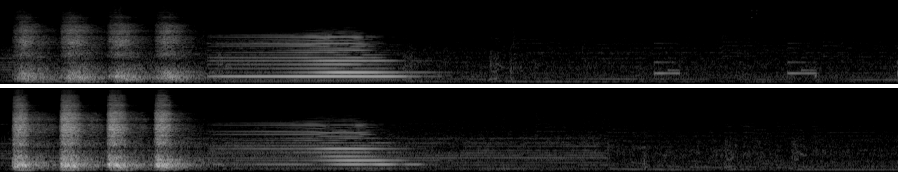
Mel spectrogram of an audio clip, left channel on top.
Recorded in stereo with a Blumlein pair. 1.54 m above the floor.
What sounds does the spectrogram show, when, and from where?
0.1 s breathing: 50° right, 3 m
2.1 s a violin: 25° left, 5.5 m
